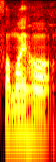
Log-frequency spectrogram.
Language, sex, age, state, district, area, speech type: Santali, male, 30-45, Jharkhand, Pakur, rural, spontaneous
